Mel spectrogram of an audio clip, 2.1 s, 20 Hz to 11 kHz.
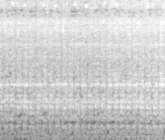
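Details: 2002 Yukon idling in cold weather (about 15°F): steady whirring growl with faint tapping; dealer diagnosed rod knock, owner suspects worn alternator bearing instead and swaps the alternator.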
